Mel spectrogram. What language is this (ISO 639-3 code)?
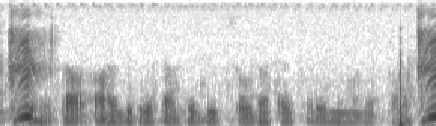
mag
